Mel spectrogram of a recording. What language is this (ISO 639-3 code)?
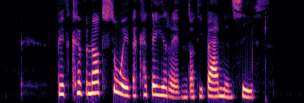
cym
